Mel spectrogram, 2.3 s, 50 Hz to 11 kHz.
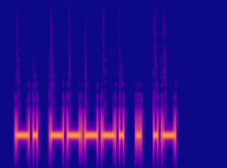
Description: Morse code, heard as a keyed tone, about 28 wpm, 700 Hz. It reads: N9EA
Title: USA Callsign DE Callsign - 4 Characters - 28wpm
